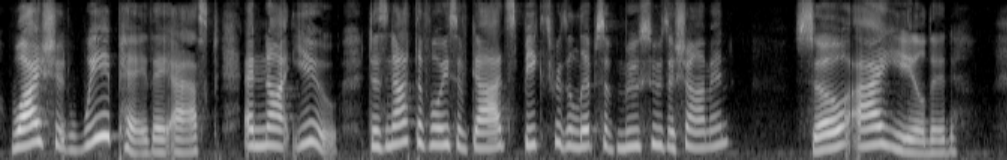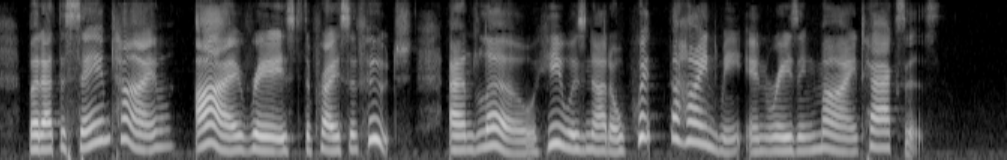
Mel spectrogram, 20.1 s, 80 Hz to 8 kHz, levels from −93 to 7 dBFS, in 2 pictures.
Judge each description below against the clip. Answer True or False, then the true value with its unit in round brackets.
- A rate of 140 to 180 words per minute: True (150 wpm)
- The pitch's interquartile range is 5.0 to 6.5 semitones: True (5.6 semitones)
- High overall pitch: True (250 Hz)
